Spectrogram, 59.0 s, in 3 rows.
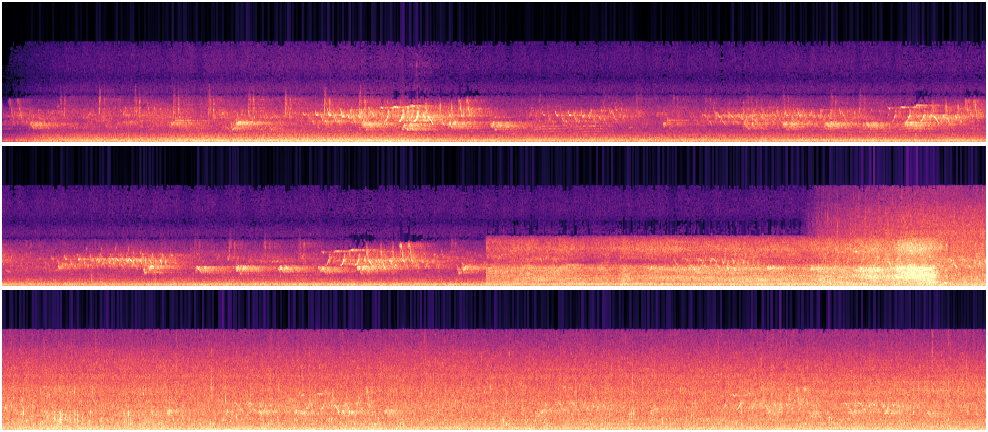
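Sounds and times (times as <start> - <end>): background noise: 0.0 - 59.0
birds singing: 32.0 - 58.6.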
